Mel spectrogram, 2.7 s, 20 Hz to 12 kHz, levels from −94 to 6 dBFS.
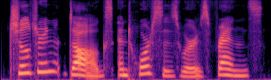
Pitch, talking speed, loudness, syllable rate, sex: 260 Hz, 155 wpm, -20 LUFS, 4.3 syllables/s, female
